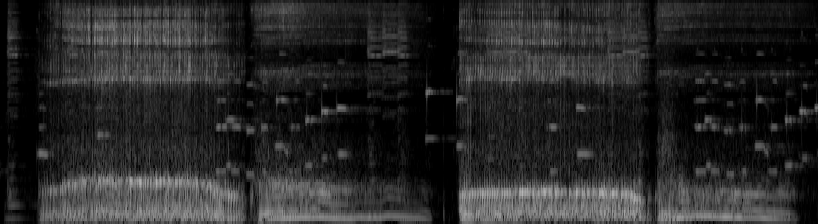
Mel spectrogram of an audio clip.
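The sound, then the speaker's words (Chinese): Loud, deep snoring of a devil in a fairy tale falling back asleep, in two long cycles, each a rasping, grunting inhale followed by a lower rumbling exhale, with a brief pause between breaths and no talking. “又继续给他捉狮子，魔鬼很快又鼾声大作。”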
